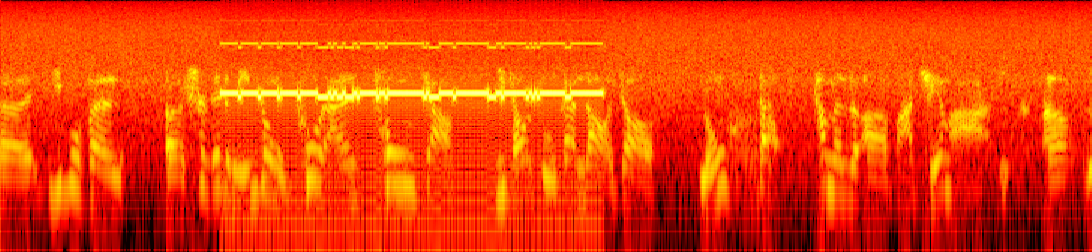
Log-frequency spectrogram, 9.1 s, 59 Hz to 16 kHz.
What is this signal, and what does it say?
RTTY (45.45 baud, 170 Hz shift), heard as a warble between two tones, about 1950 Hz centre. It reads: 3NYV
